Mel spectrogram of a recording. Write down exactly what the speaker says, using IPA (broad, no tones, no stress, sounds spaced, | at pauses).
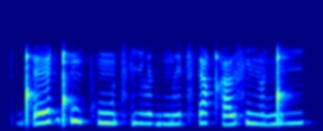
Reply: ǃʼ ɛ ǃʼ ũ kʰ ũ t͡sʼ i l ɘ ɡ ŋ͡m ɪ t͡sʼ ɛ qʰ ɨ s ĩ ə̯ ŋ͡ǃ i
